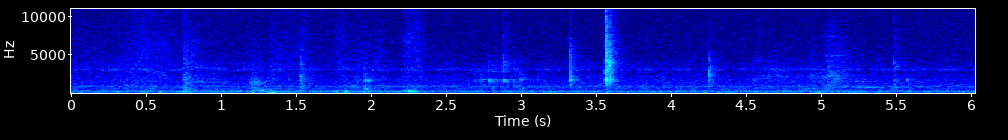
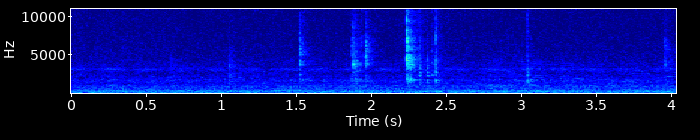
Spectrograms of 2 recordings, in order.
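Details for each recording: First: Boshijie 16" mini portable ceiling fan, rehung after oiling its noisy bearing: light irregular ticks every second or so over quiet hum, blades likely not tight enough on the hub. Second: Boshijie 16" mini portable ceiling fan after oiling its bearing to cure a high-pitched squeak: soft, steady hiss, no squeak, a few faint light ticks; running normally.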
